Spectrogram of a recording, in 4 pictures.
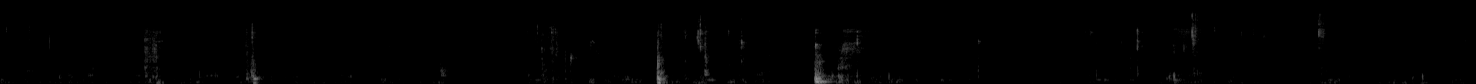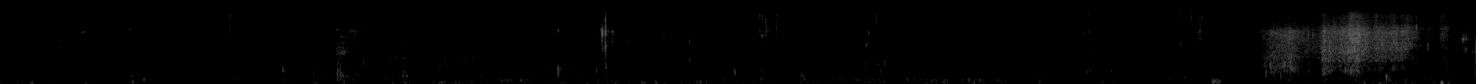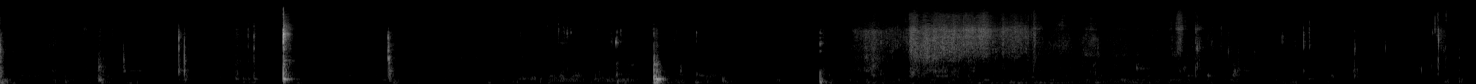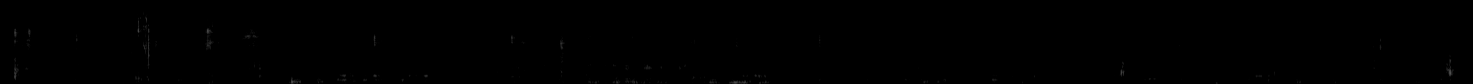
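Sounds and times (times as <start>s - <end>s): hissy rustling noises: 27.4s - 30.5s, 38.0s - 41.4s
person chewing fried chicken: 34.7s - 59.0s.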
